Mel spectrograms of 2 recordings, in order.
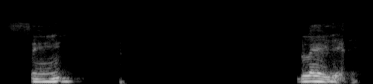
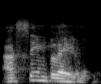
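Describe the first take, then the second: First: Stretched out very slowly, syllable by syllable, lower. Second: Said in the usual way. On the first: Shown as a demonstration. Teacher splitting the word for students, slowly syllabified. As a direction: spell out Assembleia slowly, as-sem-blei-a. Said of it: "vamos separar a palavra assembleia". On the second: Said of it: "Eita, peraí".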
